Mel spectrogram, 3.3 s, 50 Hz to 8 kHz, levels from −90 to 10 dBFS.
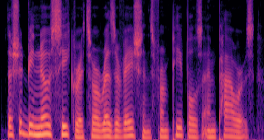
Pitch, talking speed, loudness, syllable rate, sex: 145 Hz, 200 wpm, -18 LUFS, 5.9 syllables/s, male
